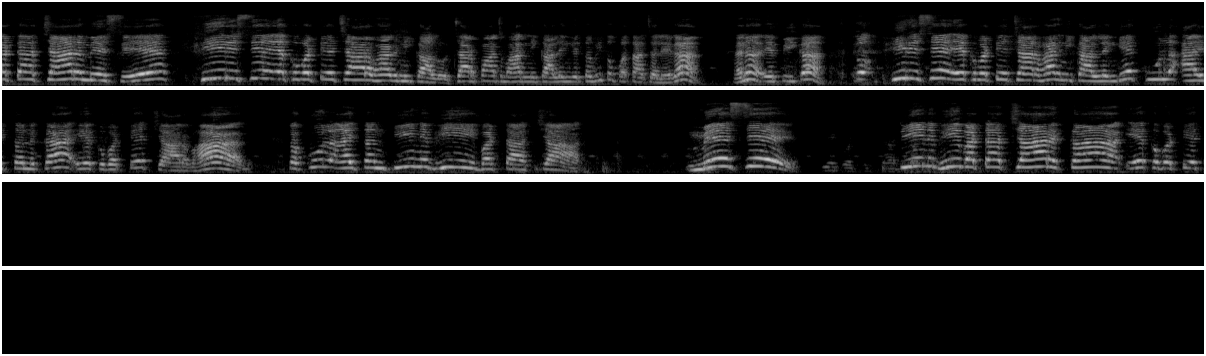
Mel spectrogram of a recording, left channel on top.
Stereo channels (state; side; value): silent; right; digital silence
